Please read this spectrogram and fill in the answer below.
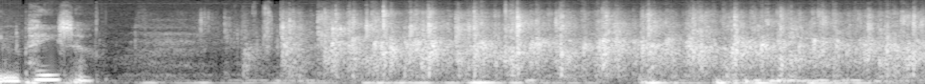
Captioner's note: applause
